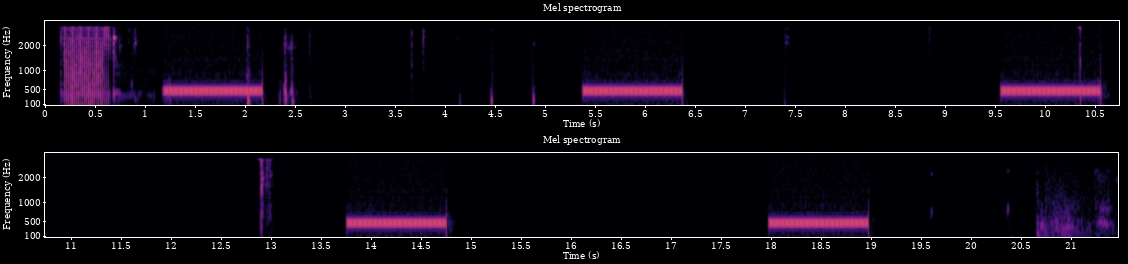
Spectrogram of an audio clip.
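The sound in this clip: Ringback tone while a phone call is being placed: five steady mid-pitched beeps, each about a second long, repeating at roughly four-second intervals with silence between them.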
